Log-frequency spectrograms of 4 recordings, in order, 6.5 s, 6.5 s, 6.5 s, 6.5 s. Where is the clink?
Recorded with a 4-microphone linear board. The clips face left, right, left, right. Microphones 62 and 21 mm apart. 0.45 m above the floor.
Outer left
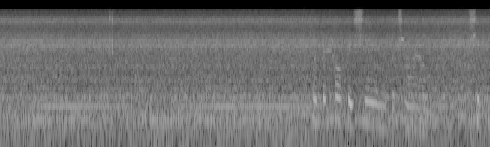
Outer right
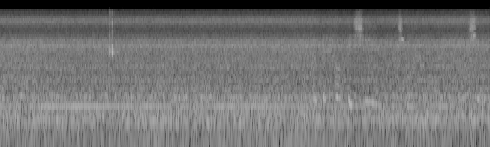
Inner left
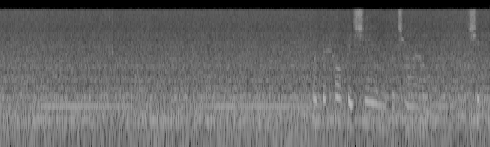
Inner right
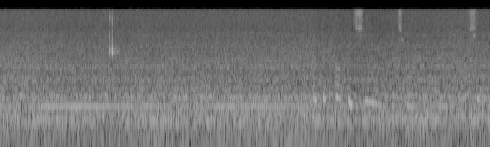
No clink in this recording.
